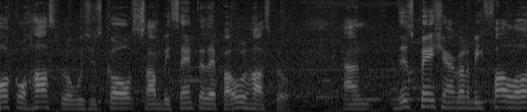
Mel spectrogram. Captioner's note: speaks in Spanish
